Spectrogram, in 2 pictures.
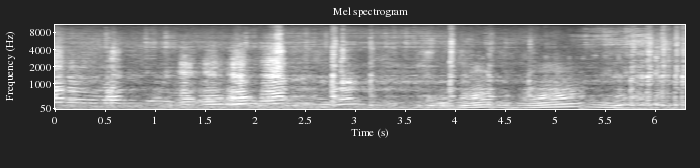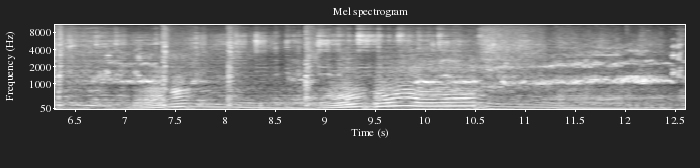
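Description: A car drifting at a festival of speed, tires squealing loudly and continuously while the engine revs up and down in repeated rising and falling sweeps, close and dominant throughout.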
